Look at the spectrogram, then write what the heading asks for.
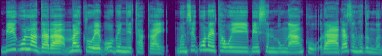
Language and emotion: Bodo, angry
